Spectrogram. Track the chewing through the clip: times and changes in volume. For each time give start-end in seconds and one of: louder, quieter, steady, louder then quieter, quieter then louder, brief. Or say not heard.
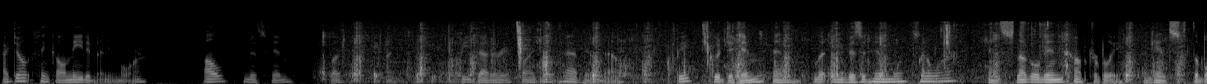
3.2-12.0 steady.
